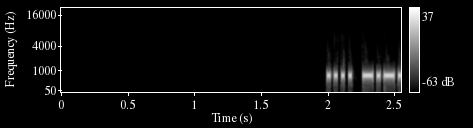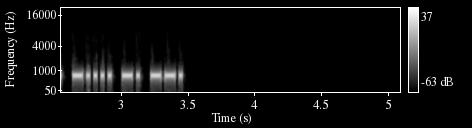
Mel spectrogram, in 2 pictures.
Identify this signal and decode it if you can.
Morse code, heard as a keyed tone, about 46 wpm, 700 Hz. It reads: HC6NG
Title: DXCC-100 Call Signs - 5 Characters - 45wpm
